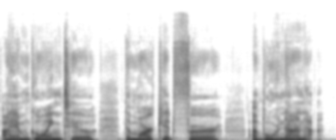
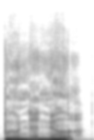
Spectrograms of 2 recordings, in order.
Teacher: It sounds choppy. In fluent English, we turn the unstressed vowels into that soft schwa sound.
